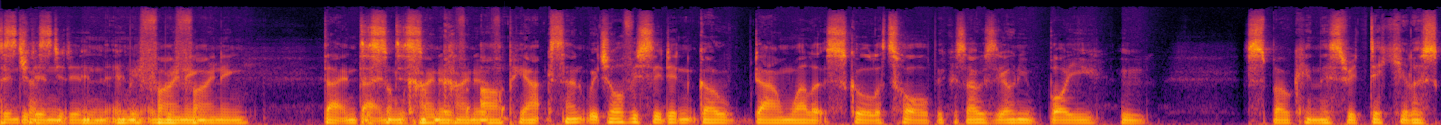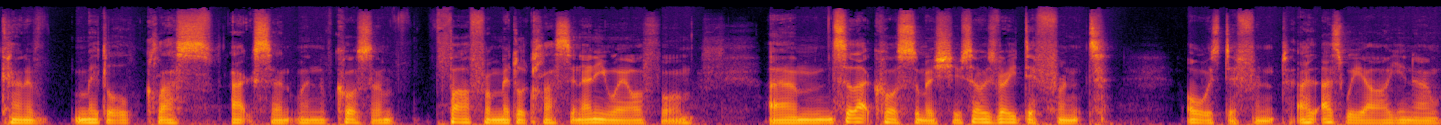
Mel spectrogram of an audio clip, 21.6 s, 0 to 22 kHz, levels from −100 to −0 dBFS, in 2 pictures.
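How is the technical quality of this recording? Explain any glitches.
The recording has one clear glitch at the start. From the start to 3.78 s, the speech is doubled: a second, equally loud copy trails roughly 300 ms behind, then stops abruptly, likely from a doubled audio track captured twice.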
